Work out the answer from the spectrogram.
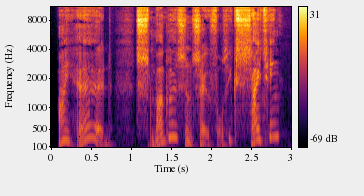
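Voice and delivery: put-on high eager girlish questions; bright curious young woman; lively sister voice.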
